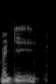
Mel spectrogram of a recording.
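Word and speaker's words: Mk.gee: GE great album I've been listening to it a lot check that out Joe apologize it's pronounced McGee you keep saying Kahan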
